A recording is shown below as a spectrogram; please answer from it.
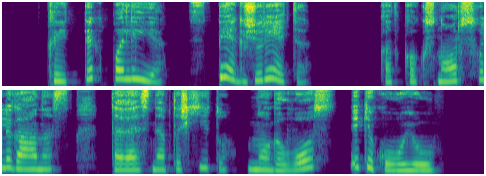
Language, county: Lithuanian, Klaipėda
